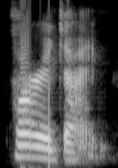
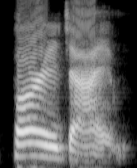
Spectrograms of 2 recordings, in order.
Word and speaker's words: paradigm: When we try to say this, we get paradigm. Sorry for that. Paradigm again. Paradigm. The stressed syllable is the first syllable. Par. Paradigm.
